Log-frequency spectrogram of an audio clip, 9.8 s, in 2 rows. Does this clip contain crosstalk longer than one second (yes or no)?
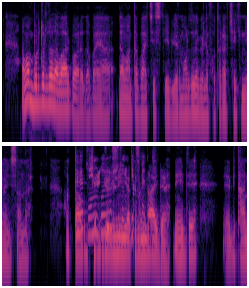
yes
